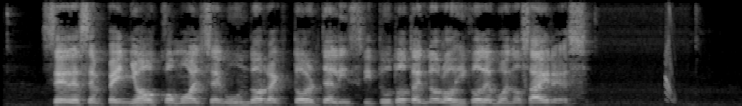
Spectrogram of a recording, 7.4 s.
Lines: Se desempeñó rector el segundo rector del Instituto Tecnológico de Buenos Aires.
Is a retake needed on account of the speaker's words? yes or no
yes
